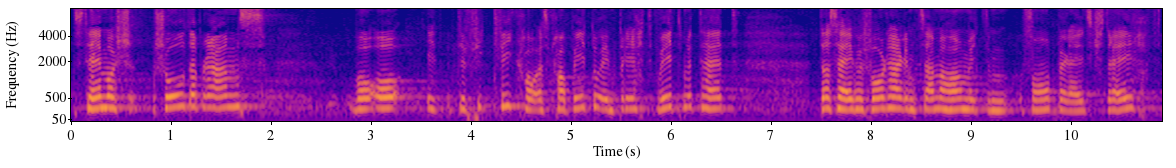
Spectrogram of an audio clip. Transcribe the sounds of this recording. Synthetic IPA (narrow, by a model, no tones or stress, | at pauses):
stʰeːmɑʃʊldəbʁɛms | ʋoʔoɪd̥əftfikʰoəskʰɑpɪt̪l̩ɪmprɪχtkvɪtməthɛt | d̥ɑshɛɪmiːfɔɾhæːɾɪmt͡saməhɑŋmɪtəmfɔ̃ːb̥ɛɾaɪt͡skʃtʁaɪχt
